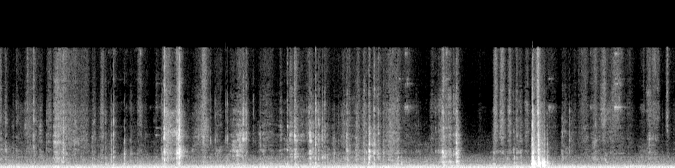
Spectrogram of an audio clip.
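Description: Faint handling sounds of a coin presentation box being slid out of its cardboard outer sleeve: light rubbing and scattered soft clicks, the most noticeable a brief rustle about eight seconds in.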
